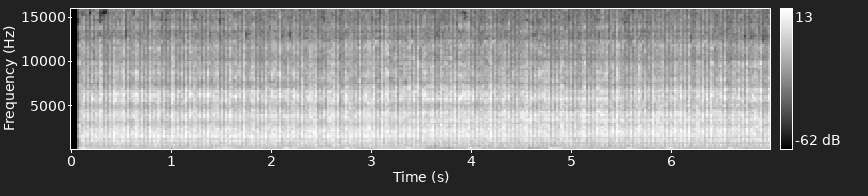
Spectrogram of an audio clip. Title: 2006 Honda Civic makes a knocking sound when braking and stopping? Could it be a bad CV Axle?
